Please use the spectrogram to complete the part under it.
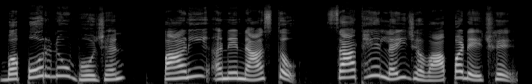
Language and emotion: Gujarati, neutral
